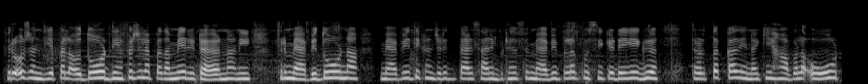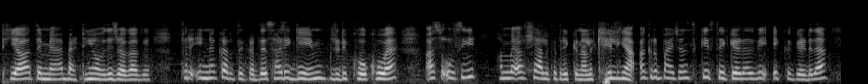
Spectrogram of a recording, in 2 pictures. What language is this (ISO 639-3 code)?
doi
